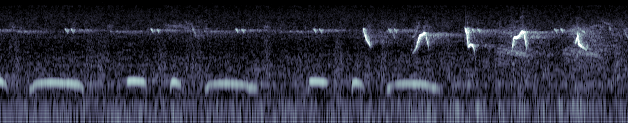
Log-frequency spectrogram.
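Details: Rufous-collared sparrow singing before dawn: thin, high whistled notes, faint at first, then several loud, sharply down-slurred whistles near the end, over a repeated low, soft hooting call.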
